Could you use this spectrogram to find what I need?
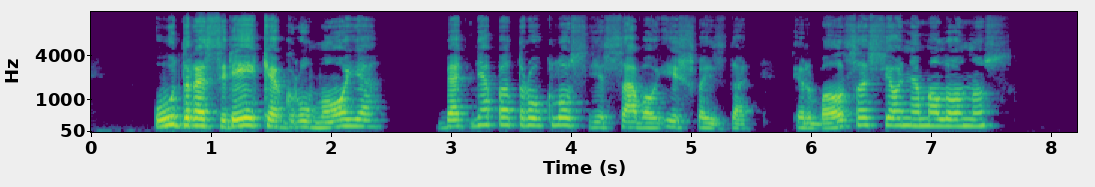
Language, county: Lithuanian, Panevėžys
